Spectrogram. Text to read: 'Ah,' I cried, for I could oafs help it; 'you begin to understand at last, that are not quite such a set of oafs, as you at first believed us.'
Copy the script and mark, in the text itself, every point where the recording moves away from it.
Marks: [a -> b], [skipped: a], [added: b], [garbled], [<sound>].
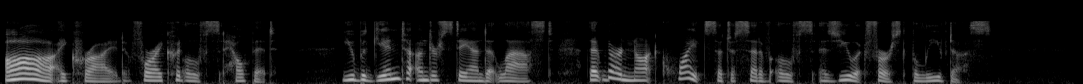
'Ah,' I cried, for I could oafs help it; 'you begin to understand at last, that are not quite such a set of oafs, as you at first believed us.'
